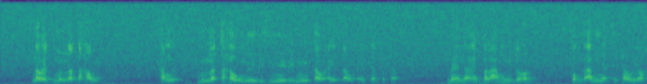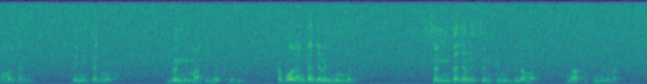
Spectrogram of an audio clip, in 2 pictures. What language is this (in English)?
Wolof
